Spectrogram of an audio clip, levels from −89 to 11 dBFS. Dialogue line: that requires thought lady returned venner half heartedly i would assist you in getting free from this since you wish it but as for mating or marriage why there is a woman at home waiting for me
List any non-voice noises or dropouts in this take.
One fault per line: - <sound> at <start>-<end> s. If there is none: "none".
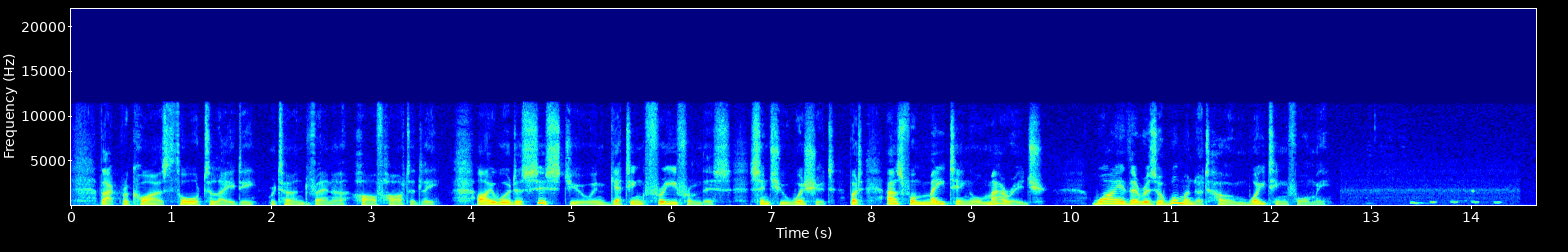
- laugh at 12.9-14.3 s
